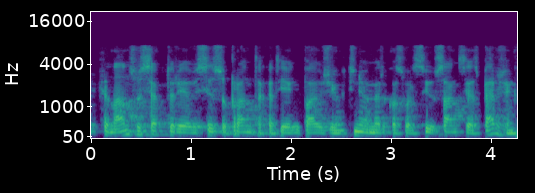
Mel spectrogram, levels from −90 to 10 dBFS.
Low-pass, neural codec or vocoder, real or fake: 7.2 kHz; none; real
